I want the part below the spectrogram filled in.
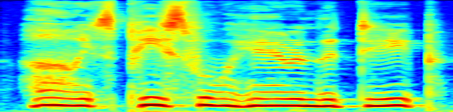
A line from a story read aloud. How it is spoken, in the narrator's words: sighed Pisonna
